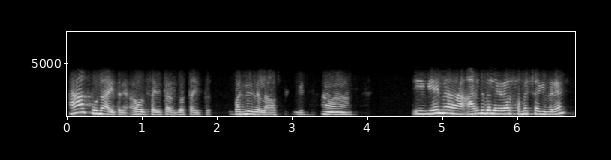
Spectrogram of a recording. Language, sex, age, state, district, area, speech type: Kannada, female, 60+, Karnataka, Gulbarga, urban, conversation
